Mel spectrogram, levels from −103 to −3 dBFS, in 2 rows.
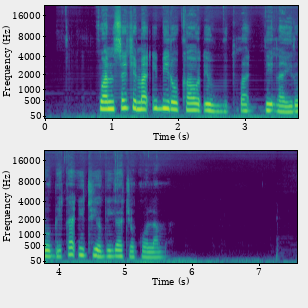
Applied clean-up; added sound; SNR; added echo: neural mask model DeepFilterNet 3.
